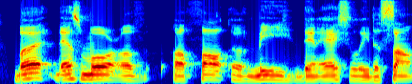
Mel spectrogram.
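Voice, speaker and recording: A man with a fairly low pitch and monotone, flat intonation, against a quiet background. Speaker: music reaction youtuber. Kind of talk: casual reaction commentary. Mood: apologetic, self-mocking. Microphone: studio mic.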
